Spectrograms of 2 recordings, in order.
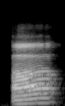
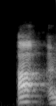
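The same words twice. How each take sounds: First: आ released gently, ending by itself; easy release. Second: आ chopped off abruptly; a jerked, very short आ; sudden stop. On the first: Teacher modelling relaxed release of आ. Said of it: "आराम से आवाज को छोड़ेंगे". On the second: Teacher showing what not to do, abrupt आ. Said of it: "आ नहीं करेंगे आप". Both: Shown as a demonstration.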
